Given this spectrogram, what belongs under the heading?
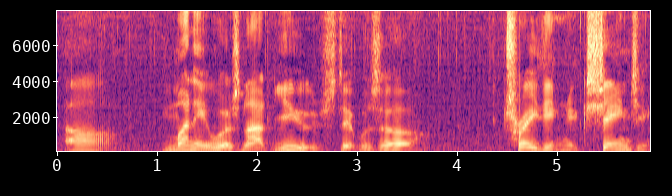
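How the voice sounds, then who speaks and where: A man with a Central Texas accent speaks at a very slow pace. He leaves long, frequent pauses. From Wimberley, Texas. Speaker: local historian. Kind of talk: oral history interview answer.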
